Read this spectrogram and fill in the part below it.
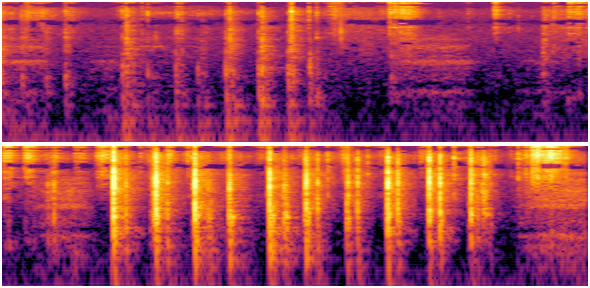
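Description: A foam applicator dabs repeatedly on paper with soft, quick taps.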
